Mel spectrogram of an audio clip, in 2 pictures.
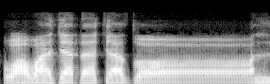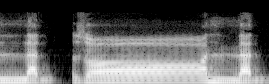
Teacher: ওয়াজাদাকা ওয়াজাদাকা জালান ফাহাদা। হ্যাঁ, লামের উপরে তাসদিদ আছে, তাহলে লামটাকে দুবার উচ্চারণ করতে হবে। ওয়াওয়াজাদাকা যাল্লান, যাল্লান, লামটা দুবার পরিষ্কার উচ্চারণ করেন।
